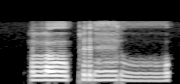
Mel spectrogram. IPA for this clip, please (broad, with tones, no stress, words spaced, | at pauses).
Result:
lˠʊ˧prɛ̤˦ɾo̤˧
